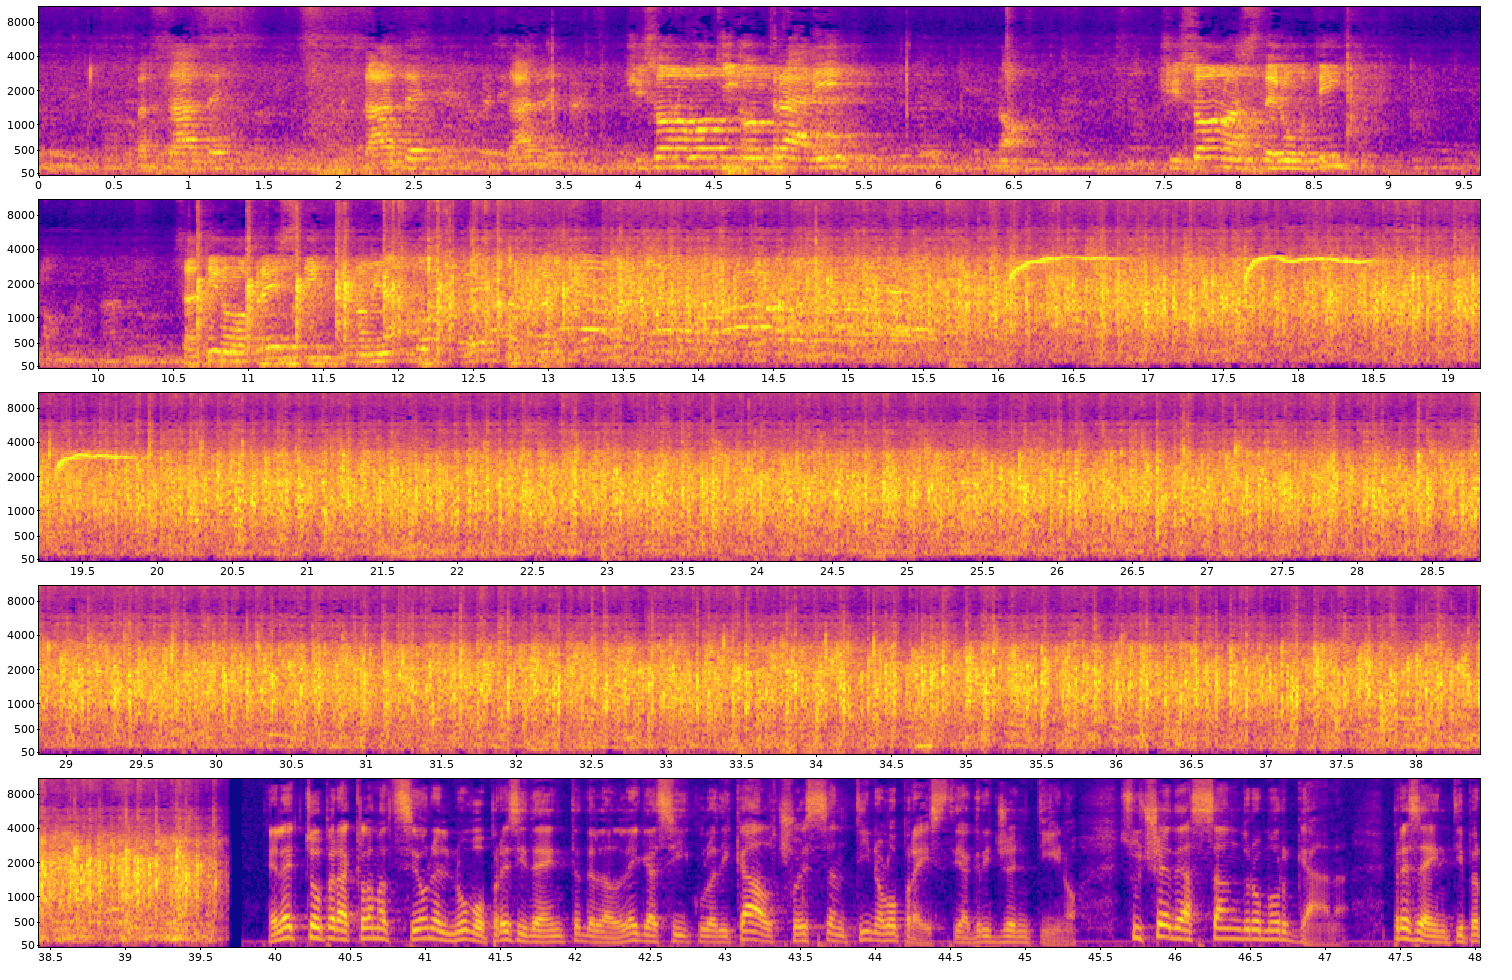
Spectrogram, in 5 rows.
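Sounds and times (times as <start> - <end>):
audience applauding: 10.6 - 39.7
short rising whistles: 16.0 - 20.1.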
